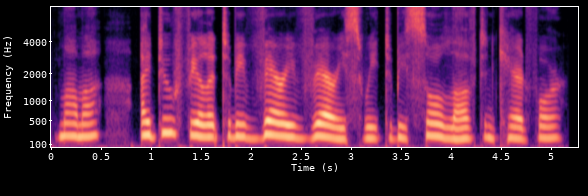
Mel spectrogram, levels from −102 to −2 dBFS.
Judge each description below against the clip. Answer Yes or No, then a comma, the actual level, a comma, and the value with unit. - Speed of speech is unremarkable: Yes, average, 195 wpm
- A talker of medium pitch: No, high, 200 Hz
